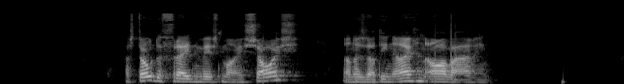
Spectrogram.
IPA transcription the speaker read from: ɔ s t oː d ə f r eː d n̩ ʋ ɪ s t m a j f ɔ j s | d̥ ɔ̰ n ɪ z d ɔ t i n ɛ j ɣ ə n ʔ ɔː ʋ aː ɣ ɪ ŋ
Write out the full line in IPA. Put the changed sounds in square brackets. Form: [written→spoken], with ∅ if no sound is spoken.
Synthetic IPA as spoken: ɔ s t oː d ə f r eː d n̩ ʋ ɪ s t m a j [f→s] ɔ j s | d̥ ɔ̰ n ɪ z d ɔ t i n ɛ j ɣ ə n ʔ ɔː ʋ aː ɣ ɪ ŋ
